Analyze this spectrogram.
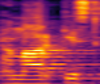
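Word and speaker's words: anarchist: वैसे हम आर का उच्चारण बहुत बार करते हैं, अनार्किस्ट कहते हैं इसको, लेकिन जब आप स्पीकिंग करोगे किसी भी वर्ड के बीच में OR, AR, UR जब भी आ जाता है तो आर का प्रोनाउंस नहीं होता, आर का प्रोनाउंस ए होता है, तो इसे अनैर्किस्ट बोलेंगे। हिंदी में कहते हैं अराजकतावादी।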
